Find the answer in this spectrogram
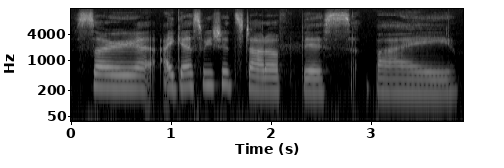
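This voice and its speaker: Here a podcast co-host, an Australian woman in her thirties, speaks slowly and clearly in a resonant, mid-range voice. Her casual chat is full of fillers and easy laughter.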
